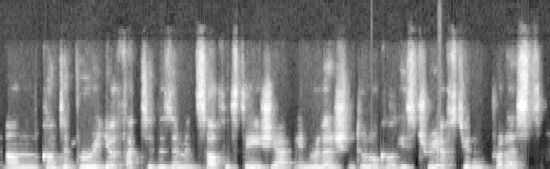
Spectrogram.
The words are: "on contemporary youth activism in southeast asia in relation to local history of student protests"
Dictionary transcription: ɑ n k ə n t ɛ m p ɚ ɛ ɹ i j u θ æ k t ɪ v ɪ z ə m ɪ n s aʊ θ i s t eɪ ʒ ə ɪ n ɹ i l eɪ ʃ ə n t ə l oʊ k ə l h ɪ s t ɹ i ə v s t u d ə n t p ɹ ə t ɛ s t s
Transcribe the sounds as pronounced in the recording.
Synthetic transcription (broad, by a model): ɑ n k ə n t ɛ m p ɚ ɛ ɹ i j u θ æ k t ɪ v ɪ z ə m ɪ n s aʊ θ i s t eɪ ʒ ə ɪ n ɹ i l eɪ ʃ ə n t ə l oʊ k ə l h ɪ s t ɹ i ə v s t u d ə n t p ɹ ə t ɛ s t s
